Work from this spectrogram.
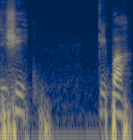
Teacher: ये छोटा है, छोटा री है, इसका ये अवृत मुखी है, बोलते वक्त हमारे होठ क्या है, एक वृत्त के रूप में न आकर फैलाव के रूप में आते हैं, जैसे ऋषि, कृपा, क्रिय है। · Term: अवृत्त मुखी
